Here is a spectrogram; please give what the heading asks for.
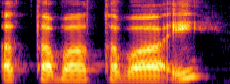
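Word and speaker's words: at-Tabatabai: And that's it's actually pronounced at-taba-tabai. It's kind of a tongue twister, but it's not easy if you're not Arab to say.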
